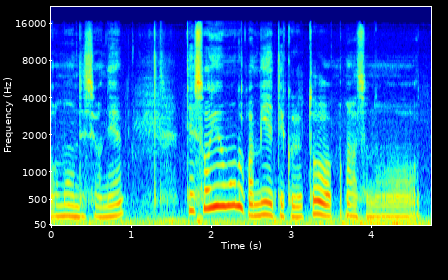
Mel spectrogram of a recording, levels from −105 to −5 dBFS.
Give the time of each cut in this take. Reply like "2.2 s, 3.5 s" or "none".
3.6 s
